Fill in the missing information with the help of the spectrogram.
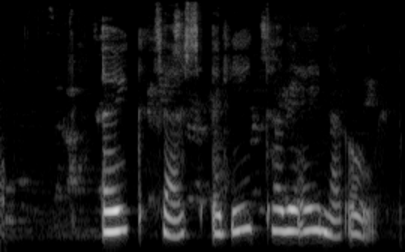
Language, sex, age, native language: Icelandic, female, 10, Icelandic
